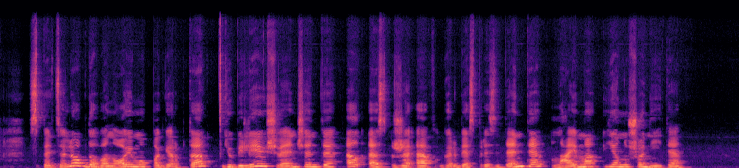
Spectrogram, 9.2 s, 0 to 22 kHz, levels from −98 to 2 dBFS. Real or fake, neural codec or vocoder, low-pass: real; none; 19.8 kHz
